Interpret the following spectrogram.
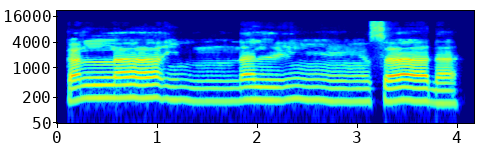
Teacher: দুই থেকে তিন আলিফ পরিমাণ কম সে কম টান হবে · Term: মাদ মুনফাসিল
